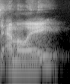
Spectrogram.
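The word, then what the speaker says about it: Emm'leigh: And my name is Emily. It is spelled E M M L E I G H because of course it is.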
